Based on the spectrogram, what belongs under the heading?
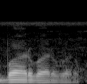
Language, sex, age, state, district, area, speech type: Marathi, male, 60+, Maharashtra, Satara, rural, spontaneous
